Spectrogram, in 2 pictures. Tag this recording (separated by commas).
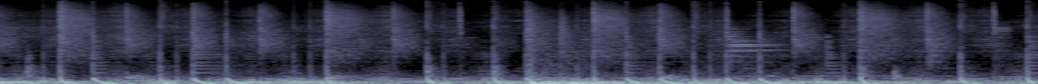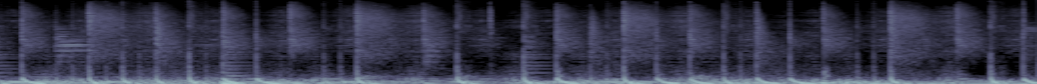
Music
